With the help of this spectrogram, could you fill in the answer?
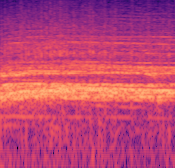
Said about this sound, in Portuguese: E a gente começa já com vaia.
